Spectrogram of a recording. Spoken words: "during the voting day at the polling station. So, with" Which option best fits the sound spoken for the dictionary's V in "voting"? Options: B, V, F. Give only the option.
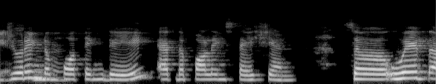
F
